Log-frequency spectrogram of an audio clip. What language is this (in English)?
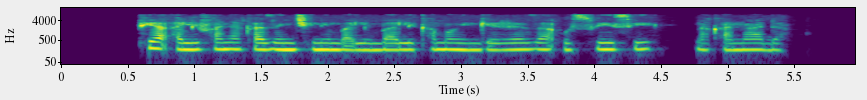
Swahili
